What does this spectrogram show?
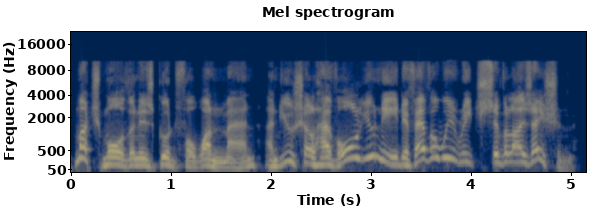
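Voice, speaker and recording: A man voicing a patient, civilized gentleman friend in an adventure audiobook, courteous and gently reasoning. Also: on the high side, sing-song, normal speed, no room sound, clean studio sound, voice pushed up. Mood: friendly reasoning. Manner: courteous, explanatory.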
